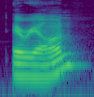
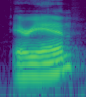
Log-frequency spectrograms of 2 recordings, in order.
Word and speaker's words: Arianne: Arion. Arianne. Arion Arion. That's an interesting pronunciation.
